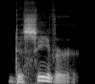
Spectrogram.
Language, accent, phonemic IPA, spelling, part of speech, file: English, US, /dɪˈsivɚ/, deceiver, noun, En-us-deceiver.ogg
- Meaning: 1. A person who lies or deceives 2. Another name for Satan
